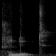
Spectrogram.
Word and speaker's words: Knut: Kings was a Dane and he was called Knut that's how you pronounce that I'm so Beowulf how does he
